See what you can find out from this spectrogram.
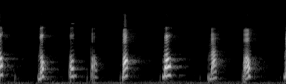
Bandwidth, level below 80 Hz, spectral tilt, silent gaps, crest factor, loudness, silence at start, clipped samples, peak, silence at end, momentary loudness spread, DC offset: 11 kHz; -60 dBFS; -3 dB/octave; none; 22 dB; -23 LUFS; 0 s; under 0.1%; 0 dBFS; 0.35 s; 11 LU; under 0.1%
